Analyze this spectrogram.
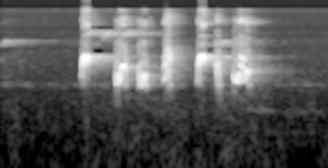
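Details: Wild red-whiskered bulbul replying to a caged decoy bird, giving two short bursts of rich whistled chirps, the first of four notes and the second of three, bright and warbling.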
